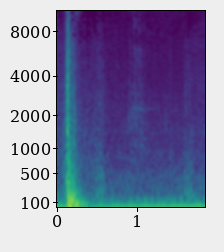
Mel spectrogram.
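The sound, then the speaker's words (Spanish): A single solid car door thunk right at the start as a man gets out of a car, followed by a steady low rumble and faint rustling with no talking. “Lennart sale del coche.”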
